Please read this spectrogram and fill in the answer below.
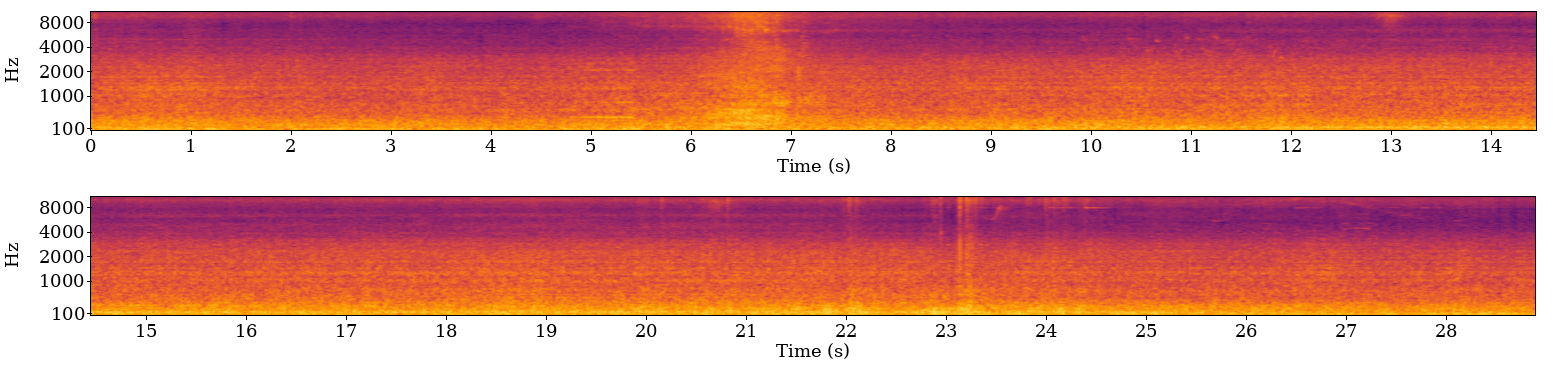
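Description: Steady road and engine noise inside a moving car at highway speed, with a brief whoosh about six seconds in and a fainter one later.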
